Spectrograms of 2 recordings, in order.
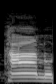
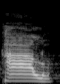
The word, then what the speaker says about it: Kanu: Mazi Nnamdi Kanu, not Kalu. Mazi Nnamdi Kanu, not Kalu. Our leader's name is not Kalu, it's Kamanu Ozuzu.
